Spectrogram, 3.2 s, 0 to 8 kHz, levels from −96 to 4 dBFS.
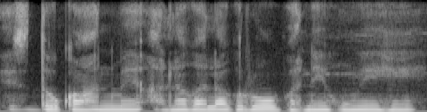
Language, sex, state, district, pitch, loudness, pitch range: Hindi, female, Madhya Pradesh, Bhopal, 215 Hz, -17 LUFS, 210-220 Hz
